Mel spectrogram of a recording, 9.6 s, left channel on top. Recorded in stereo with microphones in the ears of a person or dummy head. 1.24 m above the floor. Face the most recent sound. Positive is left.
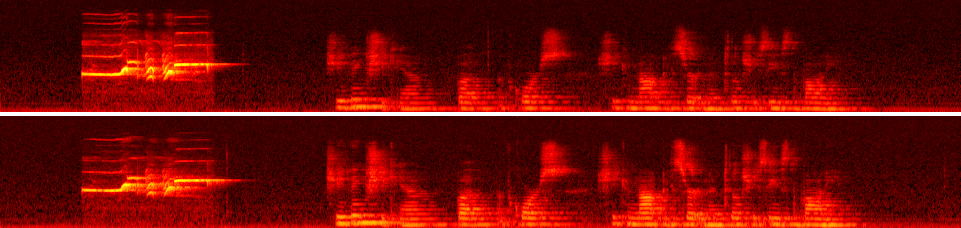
turn(degrees=-15)  # may be behind; listen again after turning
